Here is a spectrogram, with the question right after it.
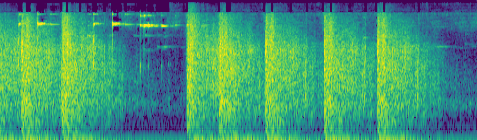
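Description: Gunfire in the video game Fallout: New Vegas: six sharp, loud shots spaced roughly half a second apart, each with a short decaying tail, and no talk over them.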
